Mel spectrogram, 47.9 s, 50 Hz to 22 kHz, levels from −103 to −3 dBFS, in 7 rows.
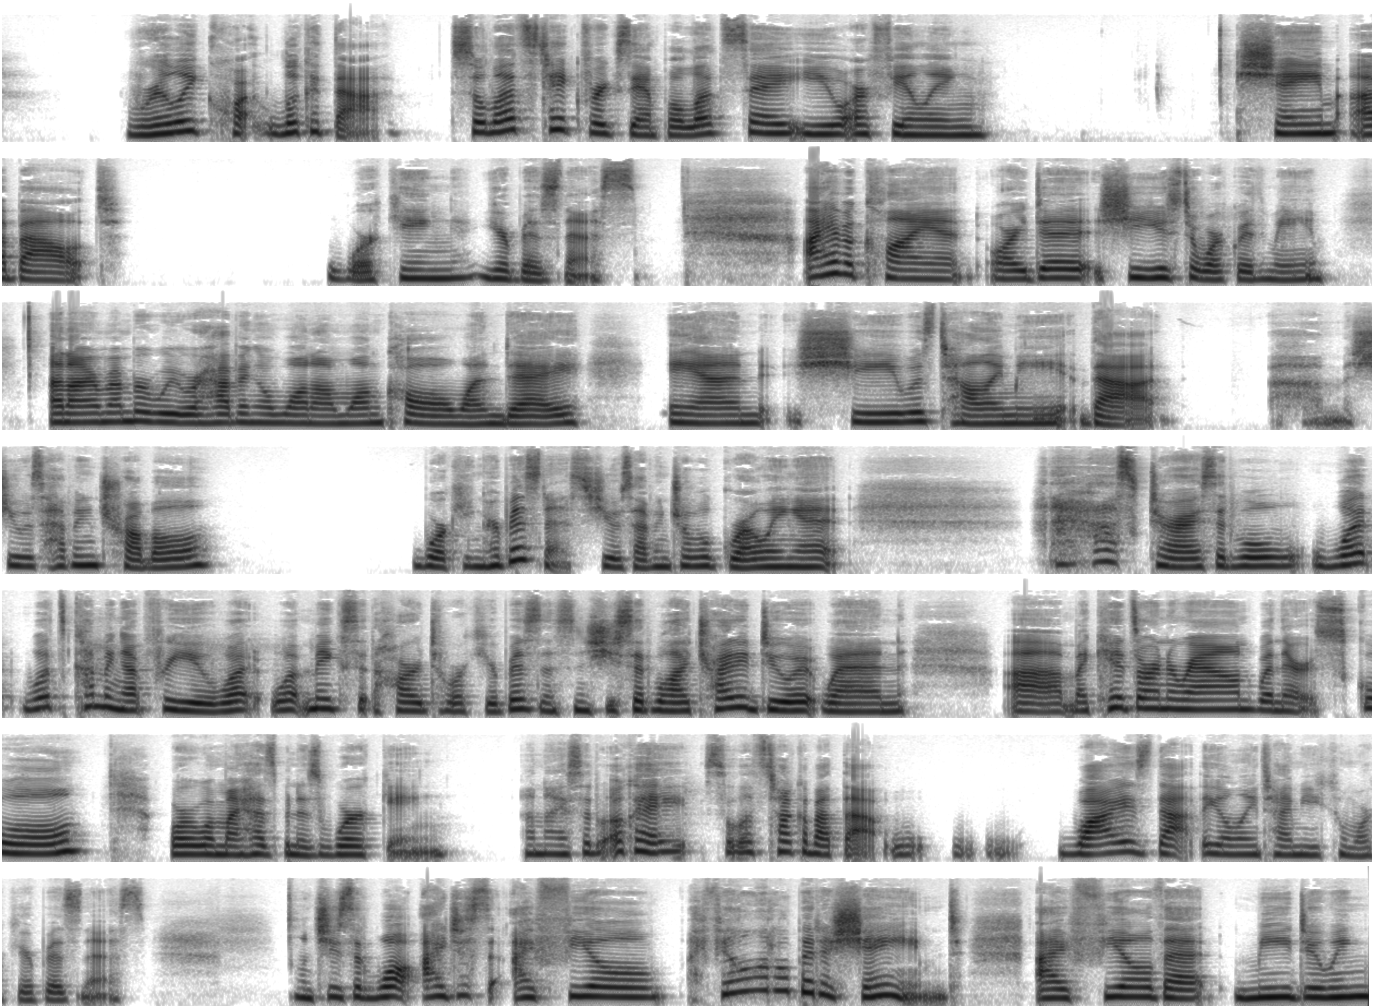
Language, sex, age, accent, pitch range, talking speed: English, female, 40-59, American, 200-245 Hz, 185 wpm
